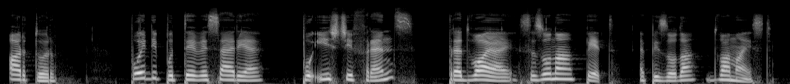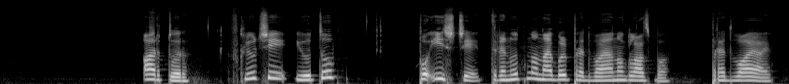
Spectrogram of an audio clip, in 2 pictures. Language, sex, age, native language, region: Slovenian, female, 18-29, Slovenian, Drava region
